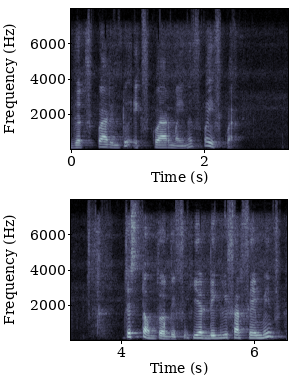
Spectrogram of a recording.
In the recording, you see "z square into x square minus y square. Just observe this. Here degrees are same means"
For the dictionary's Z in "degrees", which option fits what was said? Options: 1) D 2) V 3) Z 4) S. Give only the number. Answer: 4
